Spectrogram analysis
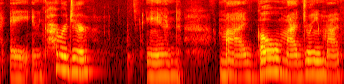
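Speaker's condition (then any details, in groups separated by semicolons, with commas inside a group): Spastic cerebral palsy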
